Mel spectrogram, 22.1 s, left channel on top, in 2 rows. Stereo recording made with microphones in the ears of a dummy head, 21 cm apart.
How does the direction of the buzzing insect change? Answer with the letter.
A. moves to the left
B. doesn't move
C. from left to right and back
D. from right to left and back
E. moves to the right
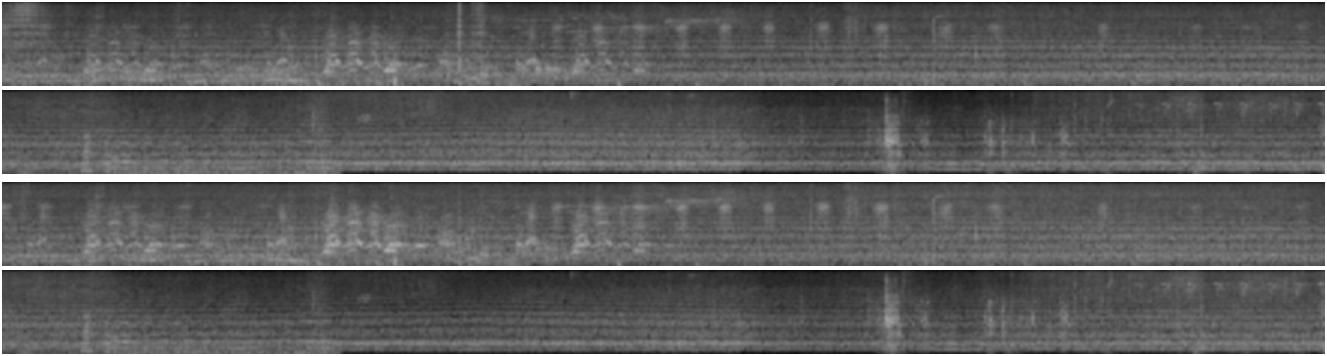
D.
